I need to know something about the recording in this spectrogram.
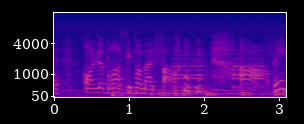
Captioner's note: Rire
